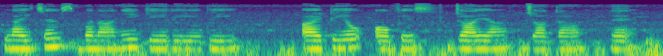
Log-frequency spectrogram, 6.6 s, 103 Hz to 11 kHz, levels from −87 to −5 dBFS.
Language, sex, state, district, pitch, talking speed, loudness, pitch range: Hindi, female, Rajasthan, Bikaner, 190 Hz, 90 wpm, -18 LUFS, 190-200 Hz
